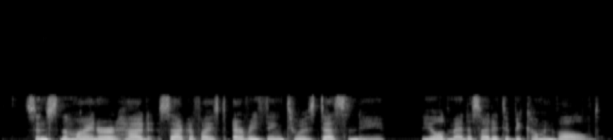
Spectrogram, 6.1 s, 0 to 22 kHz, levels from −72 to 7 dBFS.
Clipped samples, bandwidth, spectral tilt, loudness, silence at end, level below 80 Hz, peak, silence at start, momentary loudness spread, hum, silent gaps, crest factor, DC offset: under 0.1%; 7.2 kHz; -6 dB/octave; -19 LUFS; 0.2 s; -54 dBFS; -2 dBFS; 0.3 s; 7 LU; none; none; 18 dB; under 0.1%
